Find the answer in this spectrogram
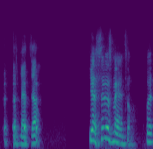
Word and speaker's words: Manziel: Yes, it is Manziel. But it's more fun calling. That was on purpose, actually. That was on the Manziel.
